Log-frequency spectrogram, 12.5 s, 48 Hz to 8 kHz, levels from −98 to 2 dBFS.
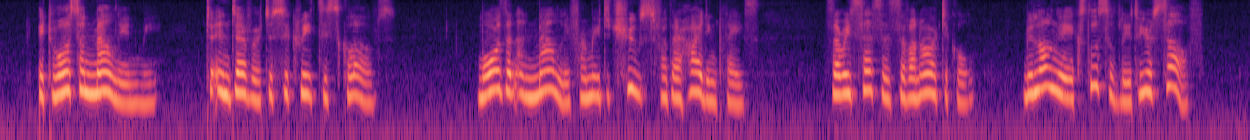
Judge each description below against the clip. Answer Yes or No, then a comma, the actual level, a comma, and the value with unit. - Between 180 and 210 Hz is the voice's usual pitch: No, very high, 250 Hz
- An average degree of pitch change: Yes, average, 3.8 semitones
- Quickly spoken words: No, average, 150 wpm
